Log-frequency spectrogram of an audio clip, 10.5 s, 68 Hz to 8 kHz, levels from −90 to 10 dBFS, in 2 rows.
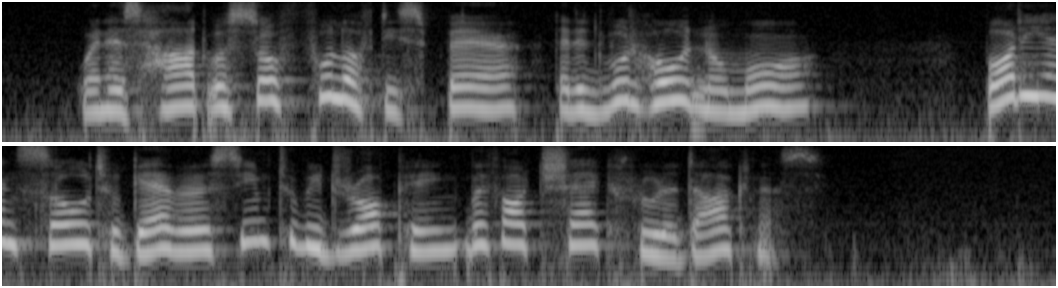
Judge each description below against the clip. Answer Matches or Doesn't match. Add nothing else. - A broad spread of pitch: Doesn't match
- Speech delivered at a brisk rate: Doesn't match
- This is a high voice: Matches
